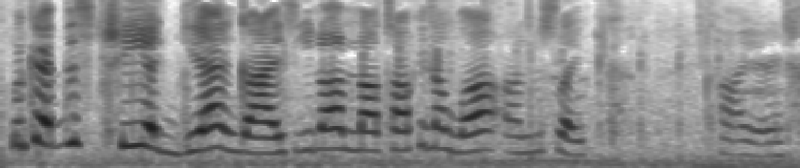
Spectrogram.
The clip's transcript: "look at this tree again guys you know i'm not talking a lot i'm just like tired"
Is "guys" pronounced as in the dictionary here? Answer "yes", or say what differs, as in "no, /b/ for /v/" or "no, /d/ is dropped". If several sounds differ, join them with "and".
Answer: yes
